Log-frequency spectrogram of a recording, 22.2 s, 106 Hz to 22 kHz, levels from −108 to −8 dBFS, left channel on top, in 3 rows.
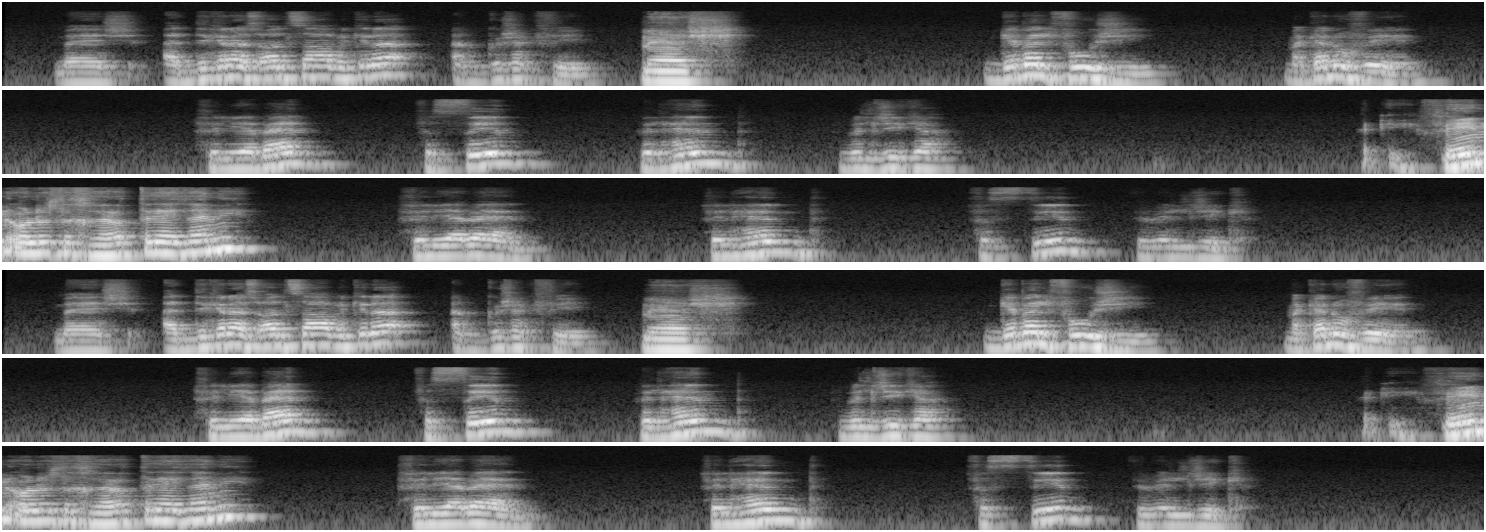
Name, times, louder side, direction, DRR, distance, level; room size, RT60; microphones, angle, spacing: voice 1, 0.3-2.9 4.9-5.8 6.4-7.1 8.4-9.0 9.5-10.1 10.6-11.1 11.6-12.2 16.8-17.5 18.3-18.8 19.7-21.0, right 1 dB, 40° right, 0.6 m, -26 dB
voice 2, 3.2-3.7 14.3-16.1, left 3 dB, 55° left, 0.5 m, -22 dB
2.3 x 2.2 x 2.6 m
head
